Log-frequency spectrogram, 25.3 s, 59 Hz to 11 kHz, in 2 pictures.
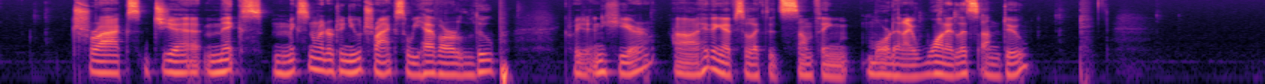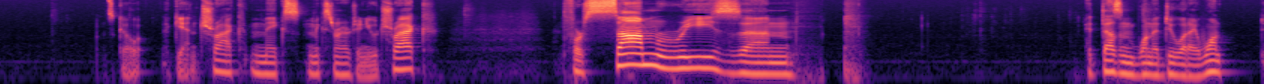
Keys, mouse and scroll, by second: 0.4 click, 3.2 click, 3.9-4.2 scroll down 2, 4.5 click, 6.0 click, 6.9 ctrl+scroll down 1, 8.1 click, 9.5 ctrl+click, 9.7 ctrl+z, 10.1-10.7 scroll up 1, 10.7 click, 11.7-13.3 drag, 16.5 scroll down 1, 17.6-17.9 scroll up 2, 21.3 scroll down 2, 22.6 ctrl+click, 24.2 ctrl+z.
